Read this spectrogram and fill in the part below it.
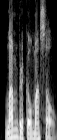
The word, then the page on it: lumbrical muscle: American English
